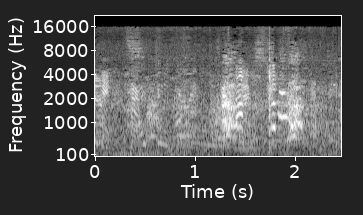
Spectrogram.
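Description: A dog barking during an agility run, with a couple of barks in the second half.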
